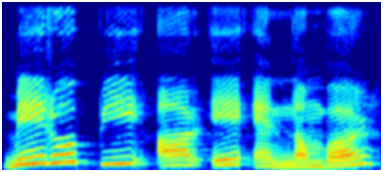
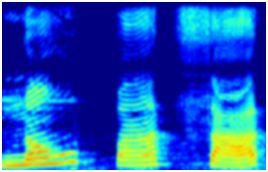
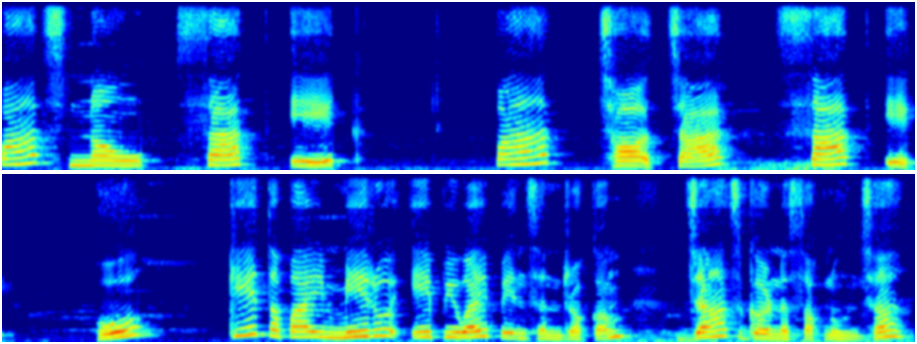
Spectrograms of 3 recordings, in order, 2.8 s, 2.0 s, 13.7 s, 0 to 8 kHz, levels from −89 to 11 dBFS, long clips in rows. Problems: background sounds at intervals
